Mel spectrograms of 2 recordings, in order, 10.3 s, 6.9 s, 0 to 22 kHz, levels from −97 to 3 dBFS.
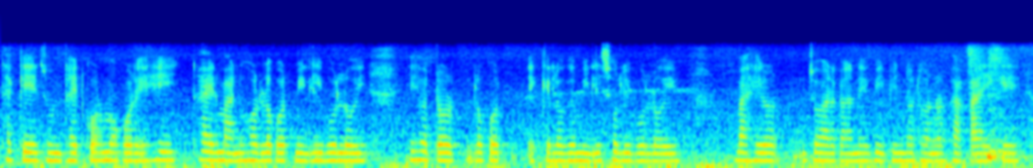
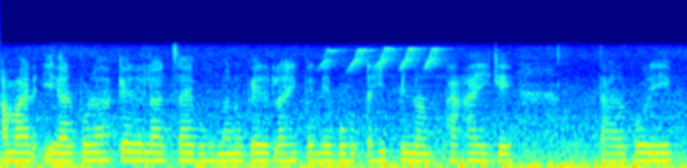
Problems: background sounds at intervals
